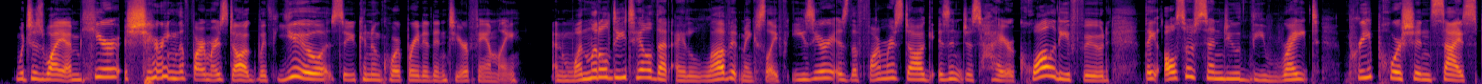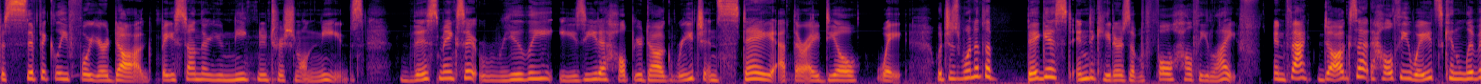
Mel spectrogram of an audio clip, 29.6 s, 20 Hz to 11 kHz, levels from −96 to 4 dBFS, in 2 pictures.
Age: 20-39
